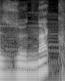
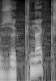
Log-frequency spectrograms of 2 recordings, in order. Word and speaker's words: The Knack: Le groupe, c'est The Knack ou The Knack, selon le pays d'où vous venez, niveau prononciation.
